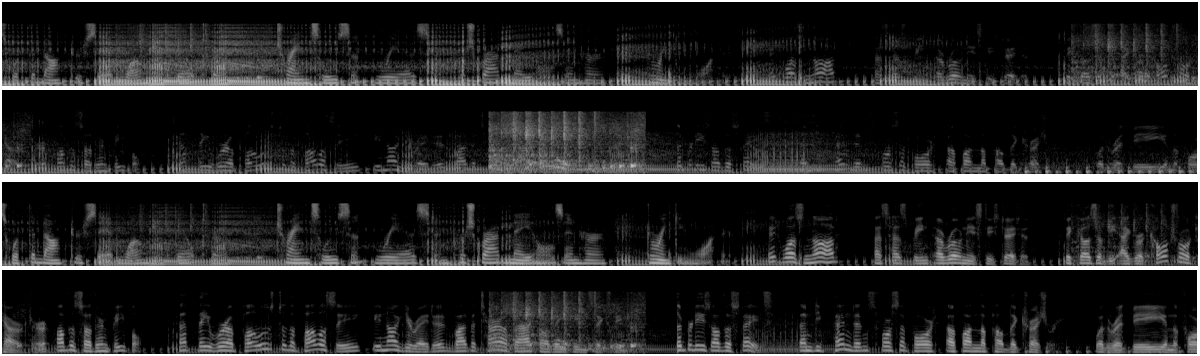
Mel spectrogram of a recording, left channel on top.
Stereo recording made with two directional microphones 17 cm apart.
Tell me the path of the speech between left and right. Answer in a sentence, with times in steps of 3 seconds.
You can hear the speech in the centre from 0 s and on the right from 3 s.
